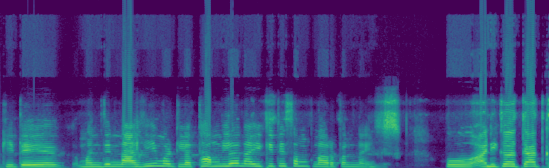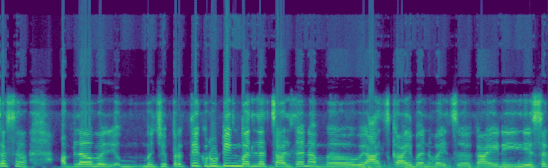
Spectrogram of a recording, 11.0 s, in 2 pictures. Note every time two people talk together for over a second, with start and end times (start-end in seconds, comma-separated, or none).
none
